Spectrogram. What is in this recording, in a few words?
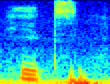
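"hit" Nigerian Pidgin, male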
